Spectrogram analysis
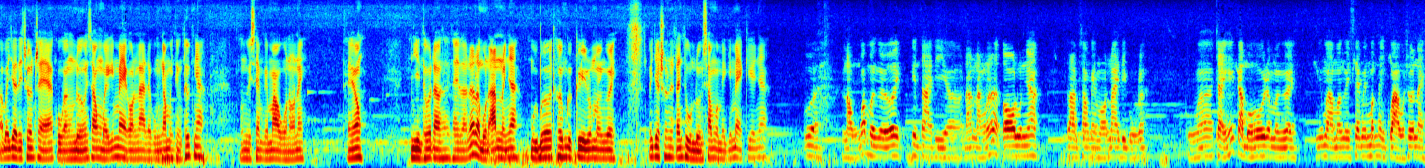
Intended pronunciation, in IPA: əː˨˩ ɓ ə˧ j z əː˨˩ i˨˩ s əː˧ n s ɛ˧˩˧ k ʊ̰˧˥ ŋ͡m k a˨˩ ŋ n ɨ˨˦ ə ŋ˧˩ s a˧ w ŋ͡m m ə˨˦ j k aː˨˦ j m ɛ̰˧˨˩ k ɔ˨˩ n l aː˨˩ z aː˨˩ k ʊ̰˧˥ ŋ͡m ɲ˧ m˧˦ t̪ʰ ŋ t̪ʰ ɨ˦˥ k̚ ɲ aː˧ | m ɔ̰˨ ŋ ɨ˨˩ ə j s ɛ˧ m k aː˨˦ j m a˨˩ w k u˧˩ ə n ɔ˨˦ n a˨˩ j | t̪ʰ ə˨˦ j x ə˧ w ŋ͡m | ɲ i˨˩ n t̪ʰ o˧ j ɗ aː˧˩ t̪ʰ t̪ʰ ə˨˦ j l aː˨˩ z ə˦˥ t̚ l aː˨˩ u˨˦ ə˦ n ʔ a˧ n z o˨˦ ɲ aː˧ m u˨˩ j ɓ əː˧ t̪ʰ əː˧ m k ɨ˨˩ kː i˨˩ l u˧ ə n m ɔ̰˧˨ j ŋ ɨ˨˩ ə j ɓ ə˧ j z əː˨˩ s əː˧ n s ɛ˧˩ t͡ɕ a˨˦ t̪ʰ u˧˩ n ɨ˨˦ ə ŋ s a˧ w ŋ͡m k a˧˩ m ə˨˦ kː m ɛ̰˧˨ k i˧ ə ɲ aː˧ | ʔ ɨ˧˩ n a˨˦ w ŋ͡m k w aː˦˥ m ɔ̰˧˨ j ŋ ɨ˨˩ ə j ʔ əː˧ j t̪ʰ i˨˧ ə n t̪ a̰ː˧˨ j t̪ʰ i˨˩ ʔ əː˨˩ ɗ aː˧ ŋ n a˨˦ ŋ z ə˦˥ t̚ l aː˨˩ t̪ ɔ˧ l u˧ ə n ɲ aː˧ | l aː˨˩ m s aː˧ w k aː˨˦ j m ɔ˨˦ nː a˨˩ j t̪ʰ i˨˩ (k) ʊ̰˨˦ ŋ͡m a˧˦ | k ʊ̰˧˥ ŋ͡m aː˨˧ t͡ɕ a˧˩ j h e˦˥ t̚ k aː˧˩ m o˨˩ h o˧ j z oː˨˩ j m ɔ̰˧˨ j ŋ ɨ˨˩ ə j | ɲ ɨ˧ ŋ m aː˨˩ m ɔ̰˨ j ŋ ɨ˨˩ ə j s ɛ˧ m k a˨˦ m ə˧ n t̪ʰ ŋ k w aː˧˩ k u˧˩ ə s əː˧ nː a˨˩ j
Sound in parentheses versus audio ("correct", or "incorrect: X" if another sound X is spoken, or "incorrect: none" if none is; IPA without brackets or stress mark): correct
